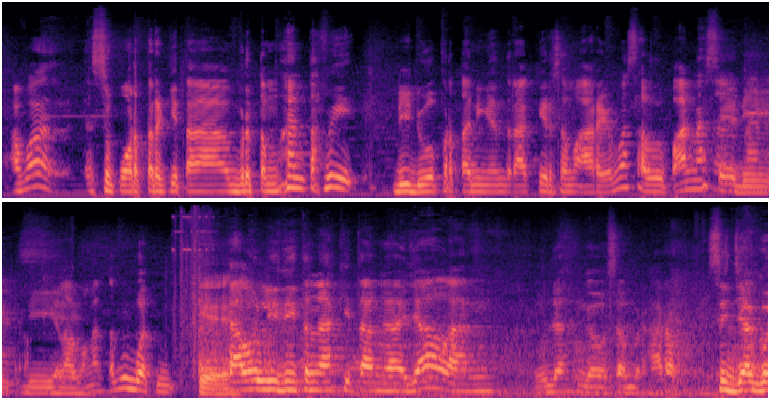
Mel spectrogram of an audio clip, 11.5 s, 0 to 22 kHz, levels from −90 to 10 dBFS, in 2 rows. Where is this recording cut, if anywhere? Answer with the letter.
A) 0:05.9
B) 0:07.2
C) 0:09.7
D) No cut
B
